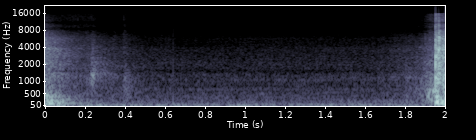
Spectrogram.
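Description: Golf iron shots in an indoor simulator bay: a sharp crack of club on ball into the hitting screen dies away at the start, then another strike lands right at the end, with a short echo of the small room after each.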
